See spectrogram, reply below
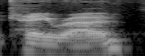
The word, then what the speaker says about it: Cairo: It's spelled like Cairo, Egypt, but we pronounce it Cairo.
